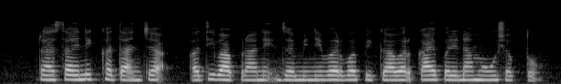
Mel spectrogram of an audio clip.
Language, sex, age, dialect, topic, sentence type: Marathi, female, 25-30, Northern Konkan, agriculture, question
